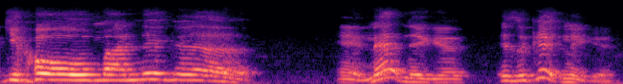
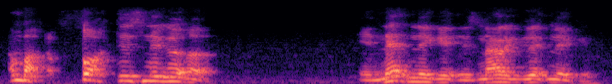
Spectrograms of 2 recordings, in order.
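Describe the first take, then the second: First: Much louder, higher, stretched-out happy greeting; friendly greeting. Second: Fast, pushed threat, then dropping flat; hostile tone. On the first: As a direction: call out to your best friend, slow and glad. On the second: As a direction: spit it out like you mean trouble. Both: Shown as a demonstration. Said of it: "the tone in your voice and the inflection lets you know".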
